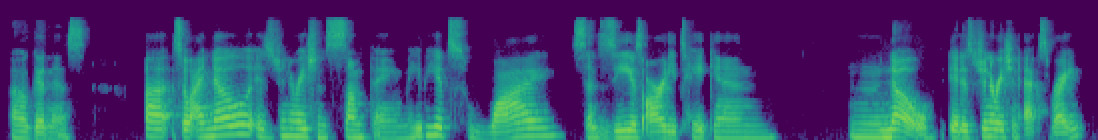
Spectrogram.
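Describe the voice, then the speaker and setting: A woman's normal speaking voice at medium pitch, with ordinary pitch variation, a fairly slow pace and a quiet background. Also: very even loudness. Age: 30s. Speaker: real estate research associate. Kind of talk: casual scripted podcast discussion.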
